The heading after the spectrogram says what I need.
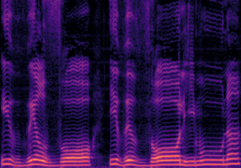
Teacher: ذال پہ زبان جو ہے باریک رکھ کے پھر اس کو موٹا کرنا ہے۔ اذ الظالمون، واو مدہ ہے، 2 حرکات لمبا کریں گے، جزم والی واو پیچھے پیش۔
